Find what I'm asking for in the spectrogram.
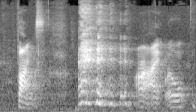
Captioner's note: laughs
